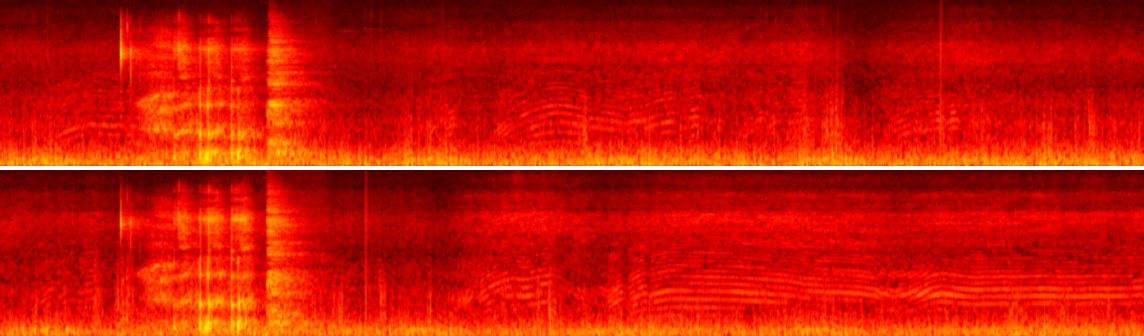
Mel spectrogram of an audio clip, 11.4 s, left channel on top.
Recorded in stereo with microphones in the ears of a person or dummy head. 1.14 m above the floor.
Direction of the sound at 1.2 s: 15° left (ahead or behind).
